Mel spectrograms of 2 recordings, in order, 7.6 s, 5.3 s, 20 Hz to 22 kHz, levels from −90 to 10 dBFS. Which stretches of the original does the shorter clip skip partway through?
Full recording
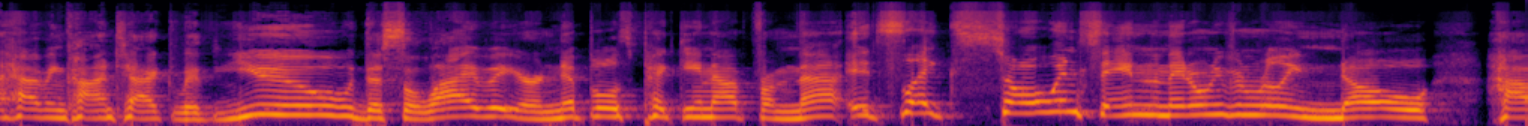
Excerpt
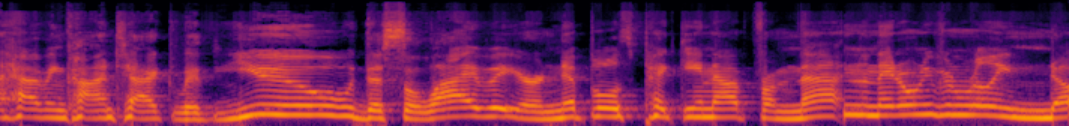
4.2 s to 5.7 s

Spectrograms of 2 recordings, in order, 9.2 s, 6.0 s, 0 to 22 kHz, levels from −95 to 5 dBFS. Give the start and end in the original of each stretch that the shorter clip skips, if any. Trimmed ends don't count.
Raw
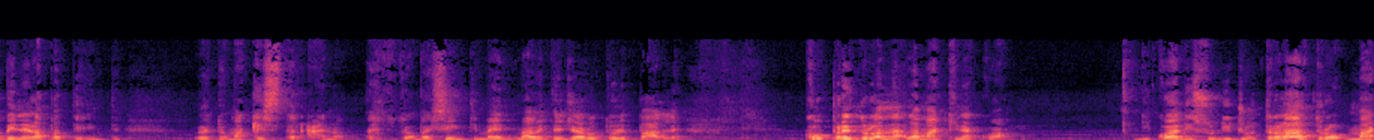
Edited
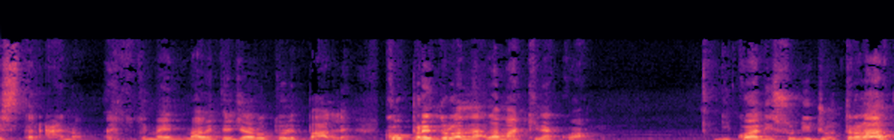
2.7 s to 3.1 s, 4.7 s to 5.3 s

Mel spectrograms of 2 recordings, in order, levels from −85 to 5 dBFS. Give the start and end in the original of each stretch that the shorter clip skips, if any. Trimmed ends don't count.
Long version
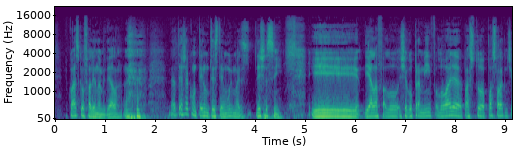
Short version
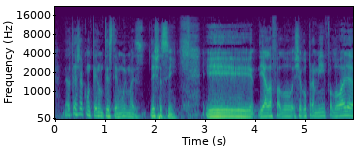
none

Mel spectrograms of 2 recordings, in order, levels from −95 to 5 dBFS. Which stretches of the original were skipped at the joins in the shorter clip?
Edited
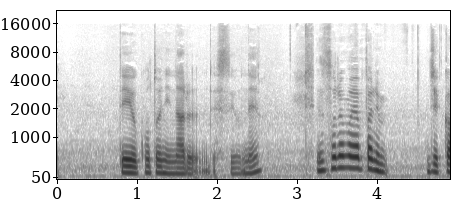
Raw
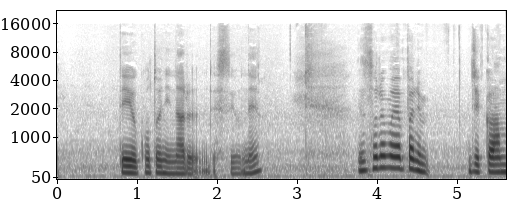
3.2 s to 3.7 s

